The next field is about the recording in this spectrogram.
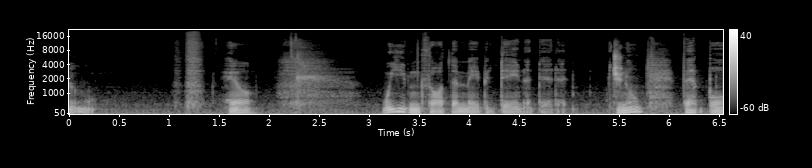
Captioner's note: scoffs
